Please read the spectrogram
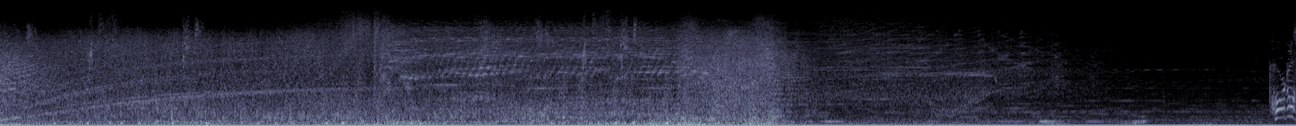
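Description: Science-fiction energy sound effects of a portal being torn open, with a rising whine over the first few seconds and dense crackling surges, under a music score. It thins out after about ten seconds.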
